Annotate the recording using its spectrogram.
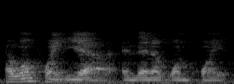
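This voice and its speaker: A man's voice: lowish voice, moderate pace, mellow, distant mic, lo-fi sound. A man co-hosting a podcast, chatting casually with wry, crude jokes and bursts of laughter. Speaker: podcast co-host. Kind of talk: casual chat. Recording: echoey room, somewhat off-mic, faint noise.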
